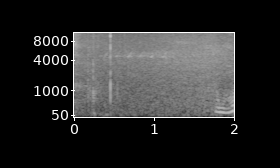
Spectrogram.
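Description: A faint, steady outdoor hiss with two soft clicks shortly after the start, then a man's voice coming in near the end.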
